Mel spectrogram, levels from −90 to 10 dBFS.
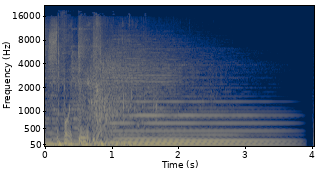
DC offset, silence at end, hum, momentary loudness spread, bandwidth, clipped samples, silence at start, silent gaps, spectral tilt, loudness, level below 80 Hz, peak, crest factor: under 0.1%; 0.25 s; none; 12 LU; 18 kHz; under 0.1%; 0 s; none; -5 dB/octave; -29 LUFS; -32 dBFS; -14 dBFS; 14 dB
